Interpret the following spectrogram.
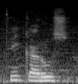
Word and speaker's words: Icarus: @ ikarus oficial este como se escribe como se escucha con i c a icarus oficial sin K por favor este y también nuestra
